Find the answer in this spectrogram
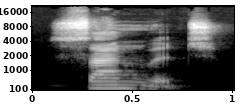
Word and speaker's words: sandwich: Sandwich. D should be silent.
